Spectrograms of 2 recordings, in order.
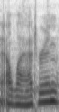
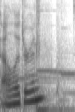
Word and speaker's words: Eladrin: so heroin is a Elin I think it's how I pronounce it other people pronounce it Aladin I don't pronounce it that way I pronounce it eladrin so that means that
